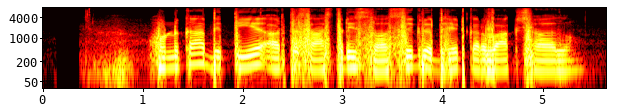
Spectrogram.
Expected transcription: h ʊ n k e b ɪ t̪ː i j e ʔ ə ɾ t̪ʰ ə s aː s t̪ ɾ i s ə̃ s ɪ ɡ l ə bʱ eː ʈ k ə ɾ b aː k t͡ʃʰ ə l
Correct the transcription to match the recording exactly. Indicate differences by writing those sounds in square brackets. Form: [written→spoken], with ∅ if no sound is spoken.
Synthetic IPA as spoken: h ʊ n k [e→a] b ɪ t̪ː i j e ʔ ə ɾ t̪ʰ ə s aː s t̪ ɾ i s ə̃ s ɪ ɡ [l→ɾ] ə bʱ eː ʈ k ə ɾ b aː k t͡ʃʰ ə l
